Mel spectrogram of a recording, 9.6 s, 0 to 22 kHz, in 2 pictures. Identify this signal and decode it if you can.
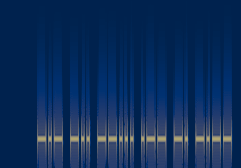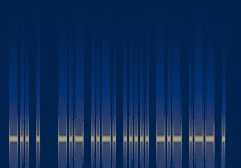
Morse code, heard as a keyed tone, about 22 wpm, 700 Hz. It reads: KD7WNY DE KF5KWE
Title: USA Callsign DE Callsign - 6 Characters - 22wpm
